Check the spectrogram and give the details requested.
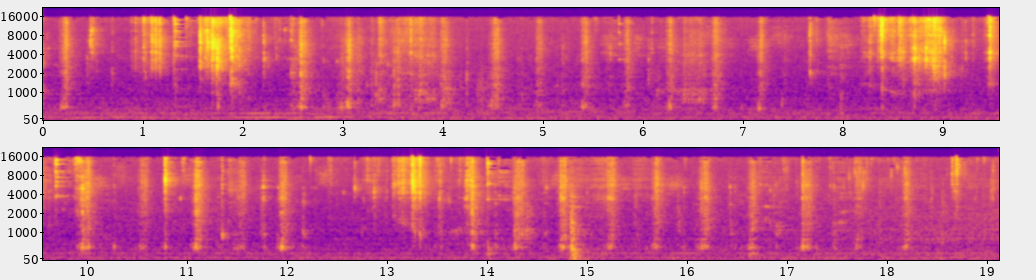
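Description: Close-miked chewing and crunching of a green bell pepper (paprika), with several crisp crunches. There is one sharp knock about three-quarters of the way through.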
